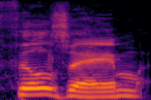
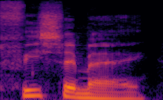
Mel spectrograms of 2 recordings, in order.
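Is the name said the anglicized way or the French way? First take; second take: anglicized; French. First: The name sounds like English 'Phil's aim'. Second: The name is said with French sounds. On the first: This is how others wrongly called him. The speaker calls it wrong. "Throughout grade school, I was Phil's aim" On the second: This is how he insists it be said. The speaker calls it right. "I put my foot down, and it's Fils-Aimé"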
